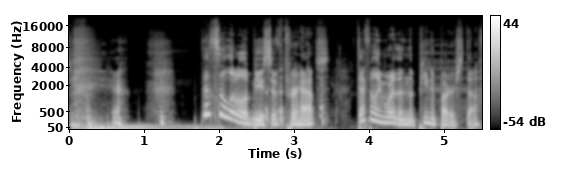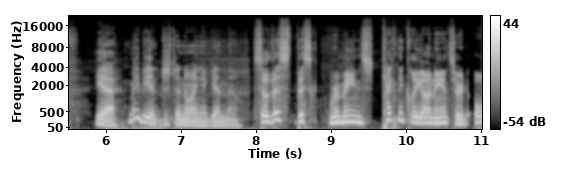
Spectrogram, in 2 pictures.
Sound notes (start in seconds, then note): 2.2 laughs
